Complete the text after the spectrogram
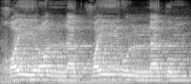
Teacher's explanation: dalam kondisi fathah tidak boleh koi koi tapi kita buat datar saja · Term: huruf yang tebal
